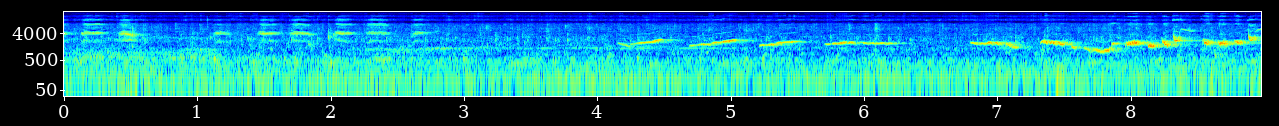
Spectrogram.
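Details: An Aceh white-rumped shama runs through its favourite fill-in repertoire: soft high chips first, then a series of upslurred whistles, a steady trill and a loud, tumbling finale of varied notes.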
